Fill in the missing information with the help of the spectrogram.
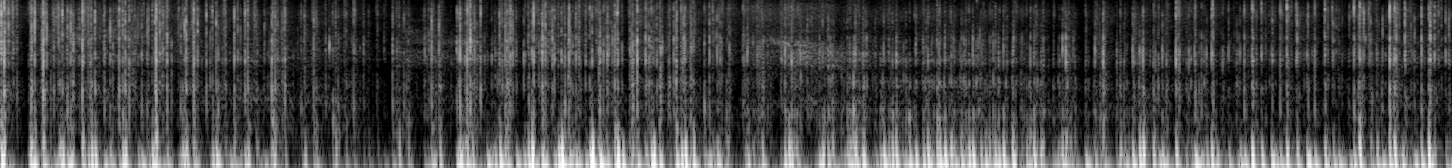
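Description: A small, hollow, inflated dark-blue synthetic-leather soccer ball with yellow print is held in front of the microphone and tapped and scratched with fingertips and nails. Rapid, irregular, boomy low thuds come in a dense stream, with a faint scratchy rustle on top. The tapping eases briefly near the three-second mark before picking back up steadily.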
